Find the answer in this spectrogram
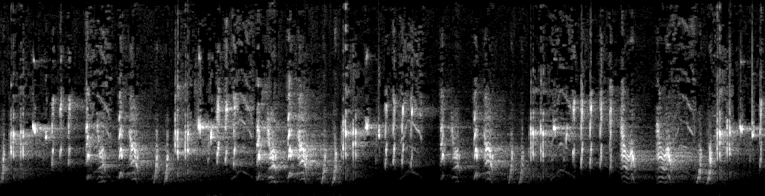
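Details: Long-tailed shrike song for tutoring captive birds: busy varied phrases mixing sharp chirps, high squeaks and harsh notes, delivered in dense repeated bursts with short gaps.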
